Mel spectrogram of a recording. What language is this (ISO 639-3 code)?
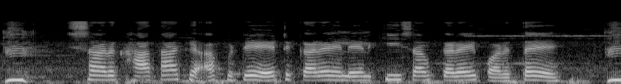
mai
